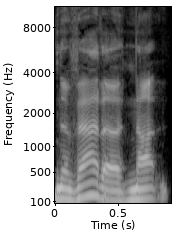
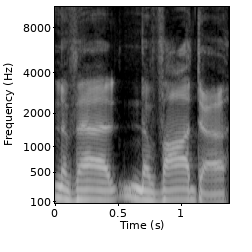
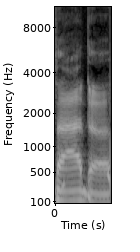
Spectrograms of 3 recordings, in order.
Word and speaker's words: Nevada: And it's like people who in Nevada who have it's Nevada, it's not Nevada. Yeah. It's Nevada. Nevadans get very uppity about the pronunciation of Nevada.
